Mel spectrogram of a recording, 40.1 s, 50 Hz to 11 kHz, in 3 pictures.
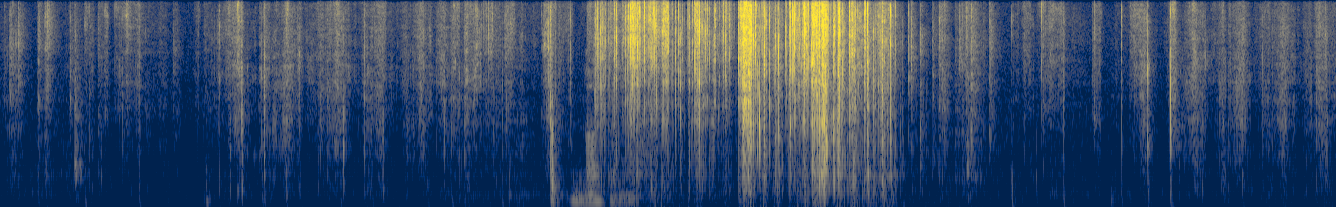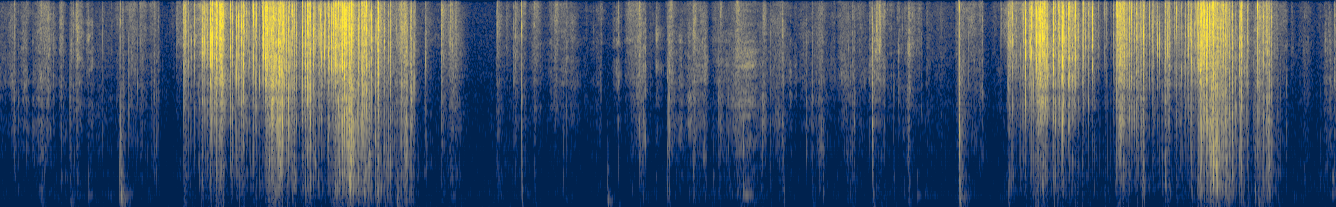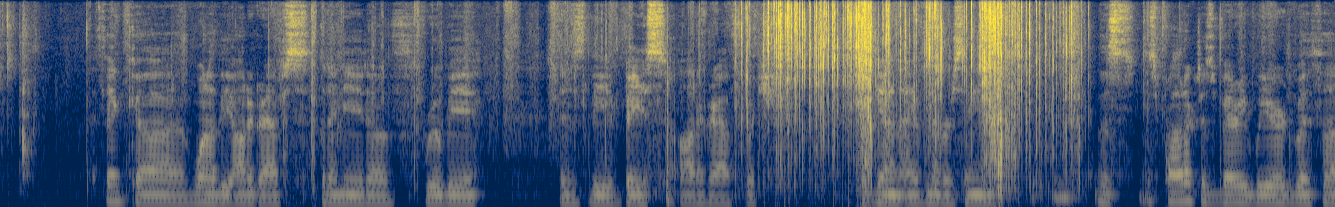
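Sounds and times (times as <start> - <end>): wrappers torn and crinkled: 5.7 - 10.0, 14.9 - 17.9, 23.4 - 27.0, 33.6 - 37.7.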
